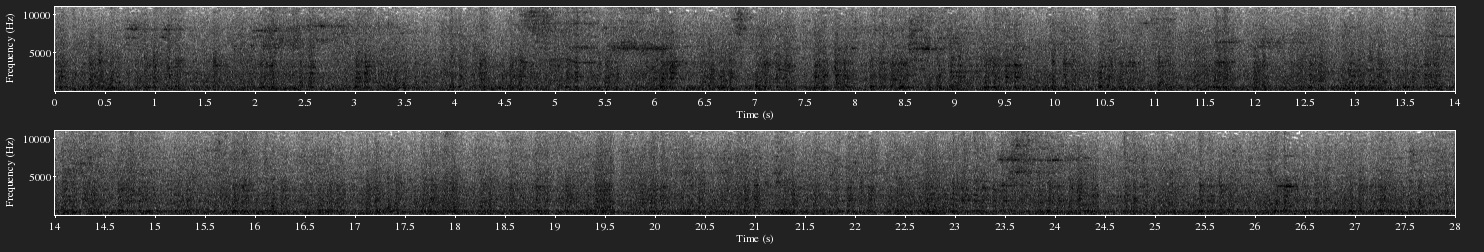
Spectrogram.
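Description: Double-stack intermodal freight train rolling past on a bridge: a steady rumble of steel wheels on rail with continuous clickety-clack over the rail joints.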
